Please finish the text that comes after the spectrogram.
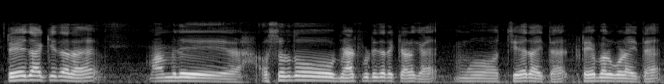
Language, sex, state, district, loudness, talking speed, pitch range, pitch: Kannada, male, Karnataka, Mysore, -16 LUFS, 100 wpm, 135-170 Hz, 150 Hz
